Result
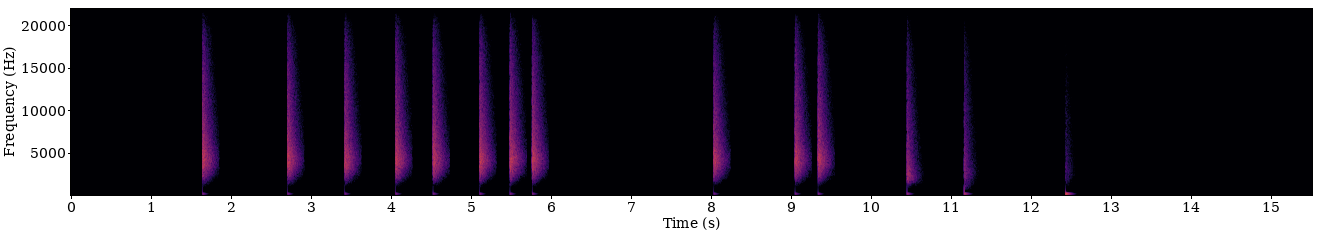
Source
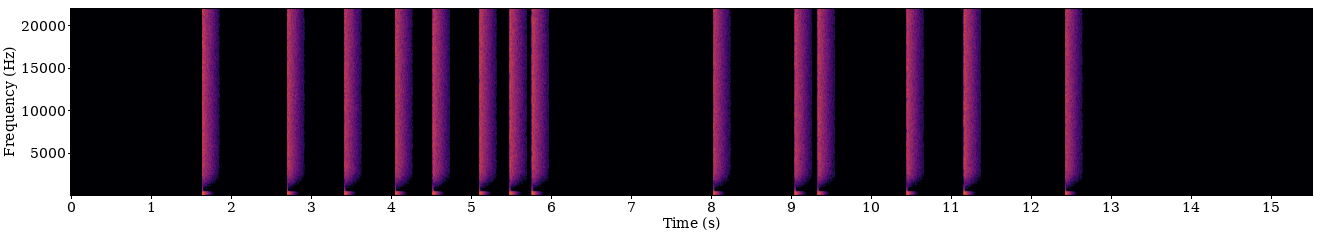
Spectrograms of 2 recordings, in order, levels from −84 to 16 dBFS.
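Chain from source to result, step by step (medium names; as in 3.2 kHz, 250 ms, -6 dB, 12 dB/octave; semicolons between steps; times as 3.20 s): band-pass sweep 4.3 kHz -> 300 Hz, 9.69–12.41 s; frequency shift -140 Hz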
